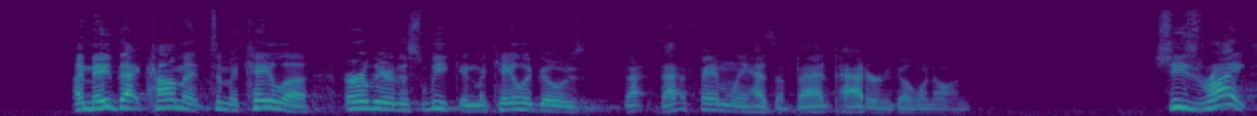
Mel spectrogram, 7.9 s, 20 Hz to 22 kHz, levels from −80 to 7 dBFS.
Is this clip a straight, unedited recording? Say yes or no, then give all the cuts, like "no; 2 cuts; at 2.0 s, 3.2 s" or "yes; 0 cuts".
yes; 0 cuts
